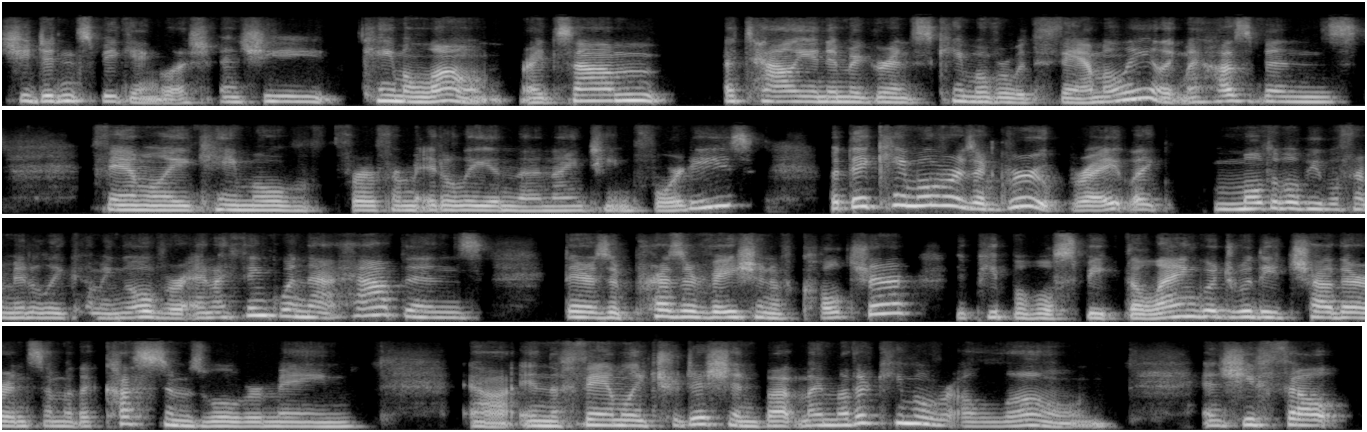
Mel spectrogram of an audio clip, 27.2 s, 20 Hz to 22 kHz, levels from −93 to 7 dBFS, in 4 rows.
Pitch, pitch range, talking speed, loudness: 200 Hz, 175-220 Hz, 185 wpm, -17 LUFS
